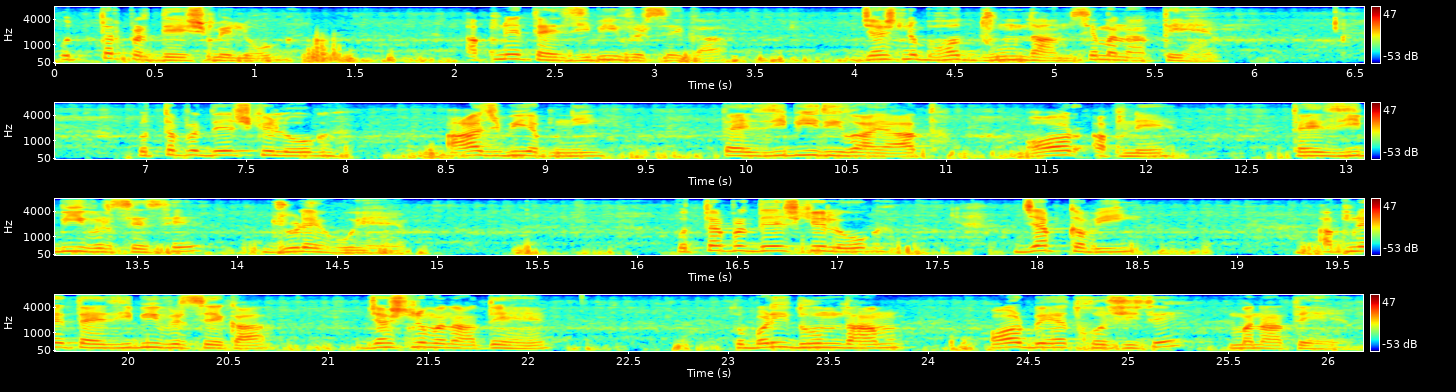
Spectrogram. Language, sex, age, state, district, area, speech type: Urdu, male, 18-30, Uttar Pradesh, Shahjahanpur, urban, spontaneous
